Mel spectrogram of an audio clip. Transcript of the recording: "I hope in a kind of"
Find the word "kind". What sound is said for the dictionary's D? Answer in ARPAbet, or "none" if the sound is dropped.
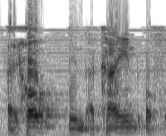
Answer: D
